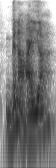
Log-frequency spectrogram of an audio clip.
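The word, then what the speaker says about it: Benaiah: That's Ben and then three vowels and a silent H.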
